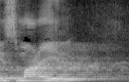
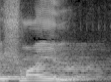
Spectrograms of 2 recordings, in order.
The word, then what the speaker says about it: ইসমাইল: সালাতু সালামের নাম পাবেন আমরা সিন হালকা করে উচ্চারণ করি ইসমাইল তারা বড় করে মোটা করে উচ্চারণ করে ইসমাইল এবং তারা এটাও স্বীকার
